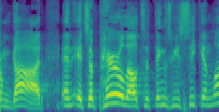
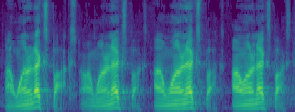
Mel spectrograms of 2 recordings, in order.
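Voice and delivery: low, monotone repeated demand; dogged kid's chant, pitched low and softer; nagging child; 8 semitones lower, 7 dB quieter than usual. Acted. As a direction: drone it on like a kid who keeps asking. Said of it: "and then you ask again".

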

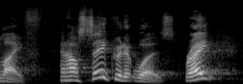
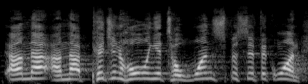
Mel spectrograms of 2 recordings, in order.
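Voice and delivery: normal talking voice

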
